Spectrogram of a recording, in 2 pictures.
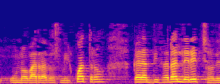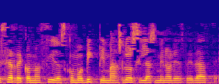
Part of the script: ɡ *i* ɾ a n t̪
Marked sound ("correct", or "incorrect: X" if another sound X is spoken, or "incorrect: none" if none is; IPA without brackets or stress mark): incorrect: a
